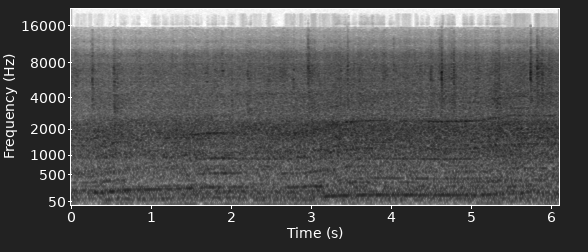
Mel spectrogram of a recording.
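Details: John Deere tractor driving silage harvester at 1000 PTO speed, test run before first-cut silage: steady even drone with no knocks or rattles standing out; normal running.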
